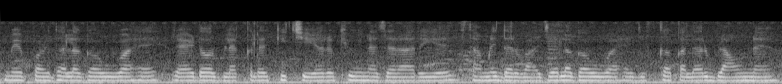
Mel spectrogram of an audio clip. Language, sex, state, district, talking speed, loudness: Hindi, female, Chhattisgarh, Raipur, 200 wpm, -14 LUFS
